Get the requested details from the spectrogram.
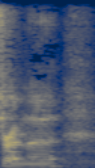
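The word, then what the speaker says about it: Ramuh: remo remo beloved again i'm not sure on the pronunciation of this one but i believe it's ramu a beloved primal of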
